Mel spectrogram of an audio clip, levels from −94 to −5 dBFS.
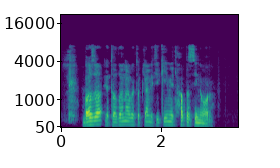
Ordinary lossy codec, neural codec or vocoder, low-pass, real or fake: MP3, 64 kbps; codec, 16 kHz, 16 kbps, FreqCodec, smaller model; 7.2 kHz; fake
